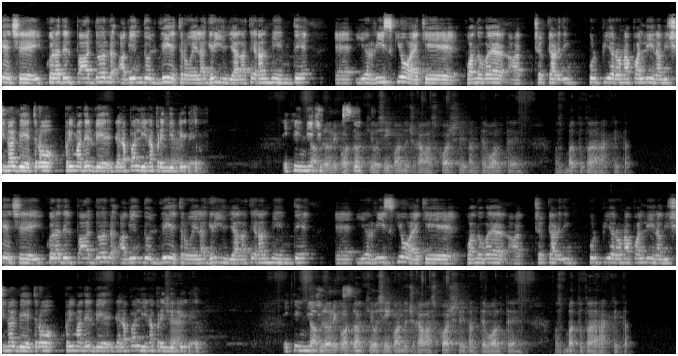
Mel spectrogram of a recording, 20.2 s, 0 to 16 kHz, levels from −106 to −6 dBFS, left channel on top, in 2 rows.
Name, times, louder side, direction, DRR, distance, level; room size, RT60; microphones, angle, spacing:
voice 1, 0.0-4.6 5.0-13.1 14.3-14.9 15.4-15.5, left 7 dB, 80° left, 0.4 m, -30 dB
voice 2, 12.6-13.1 14.7-18.0 18.4-19.5, right 4 dB, 80° right, 0.7 m, -44 dB
3.5 x 3.1 x 2.3 m
head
